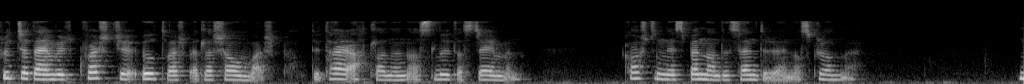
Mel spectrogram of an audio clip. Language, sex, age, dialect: Faroese, female, 15-35, Suðurstreymoy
